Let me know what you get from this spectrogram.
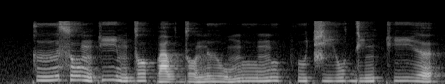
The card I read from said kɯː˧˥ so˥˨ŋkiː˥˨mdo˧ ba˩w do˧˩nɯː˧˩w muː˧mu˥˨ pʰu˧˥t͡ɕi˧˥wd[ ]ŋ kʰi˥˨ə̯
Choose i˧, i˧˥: i˧˥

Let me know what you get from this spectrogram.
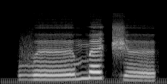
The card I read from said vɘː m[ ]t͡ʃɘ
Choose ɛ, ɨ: ɛ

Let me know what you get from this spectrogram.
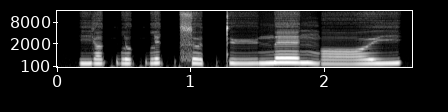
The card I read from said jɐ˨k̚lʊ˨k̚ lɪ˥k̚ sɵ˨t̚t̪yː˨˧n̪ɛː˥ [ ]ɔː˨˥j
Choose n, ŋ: ŋ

